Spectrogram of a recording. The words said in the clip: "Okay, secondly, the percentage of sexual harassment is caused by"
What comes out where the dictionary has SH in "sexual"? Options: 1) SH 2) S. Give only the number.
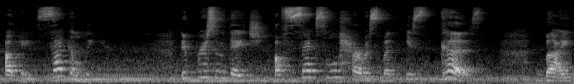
2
